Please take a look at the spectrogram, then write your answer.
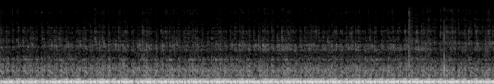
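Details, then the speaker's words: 1966 Chevrolet Chevelle SS 396 V8 big-block, five-speed manual, after extensive cooling, electrical, engine and exhaust work: deep, steady, even idle burble with no knocks or stumbles, a healthy normal idle. "just tons and tons of work that we had to do on it i mean listen to how nice this car idles"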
